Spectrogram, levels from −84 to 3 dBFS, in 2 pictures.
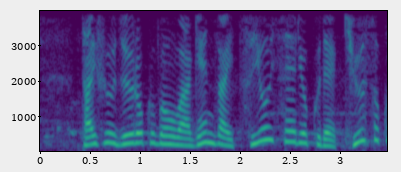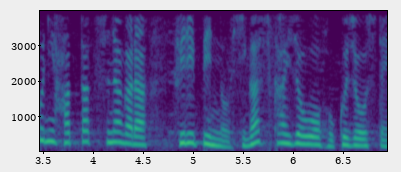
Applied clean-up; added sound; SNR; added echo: none; none; none; none.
